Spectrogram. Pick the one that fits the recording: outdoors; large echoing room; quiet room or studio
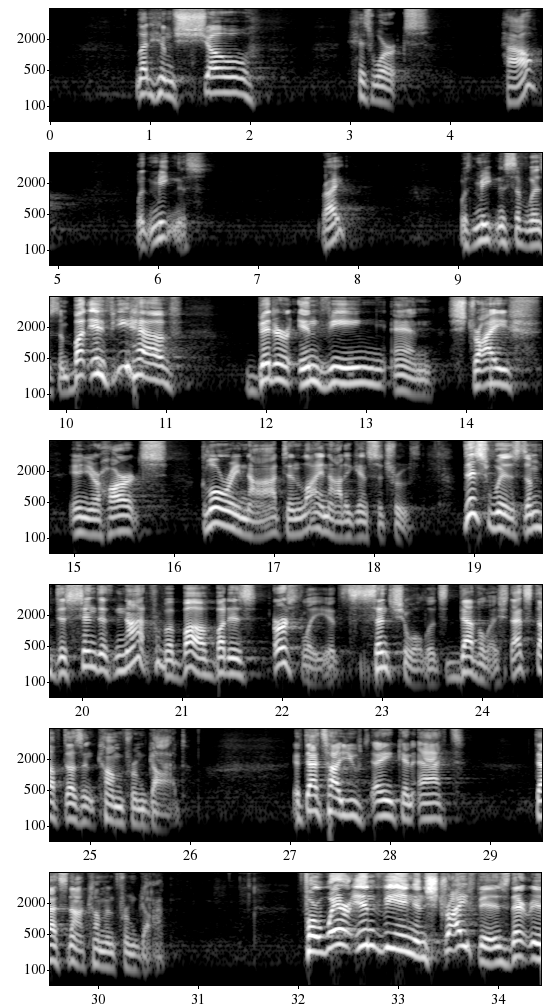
large echoing room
